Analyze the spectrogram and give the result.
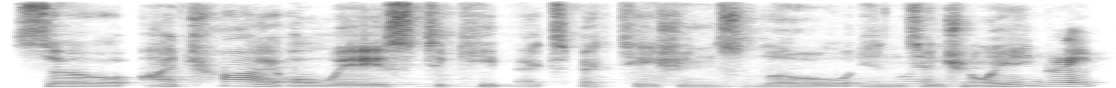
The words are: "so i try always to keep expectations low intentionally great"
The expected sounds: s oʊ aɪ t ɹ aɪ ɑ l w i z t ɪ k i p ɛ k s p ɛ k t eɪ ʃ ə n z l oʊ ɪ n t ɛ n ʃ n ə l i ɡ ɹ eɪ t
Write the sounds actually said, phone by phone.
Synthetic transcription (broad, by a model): s oʊ aɪ t ɹ aɪ ɑ l w i z t ɪ k i p ɛ k s p ɛ k t eɪ ʃ ə n z l oʊ ɪ n t ɛ n ʃ n l i ɡ ɹ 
